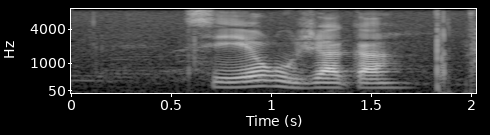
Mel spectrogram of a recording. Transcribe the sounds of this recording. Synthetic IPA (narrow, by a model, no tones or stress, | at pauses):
sɪeɣʊʒakʼa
